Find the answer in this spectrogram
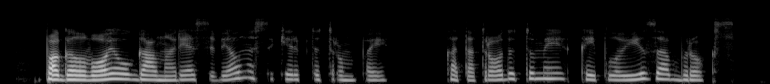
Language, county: Lithuanian, Kaunas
